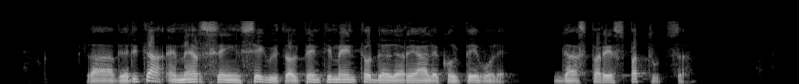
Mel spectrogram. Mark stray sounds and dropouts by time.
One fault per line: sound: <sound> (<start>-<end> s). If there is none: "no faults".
no faults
